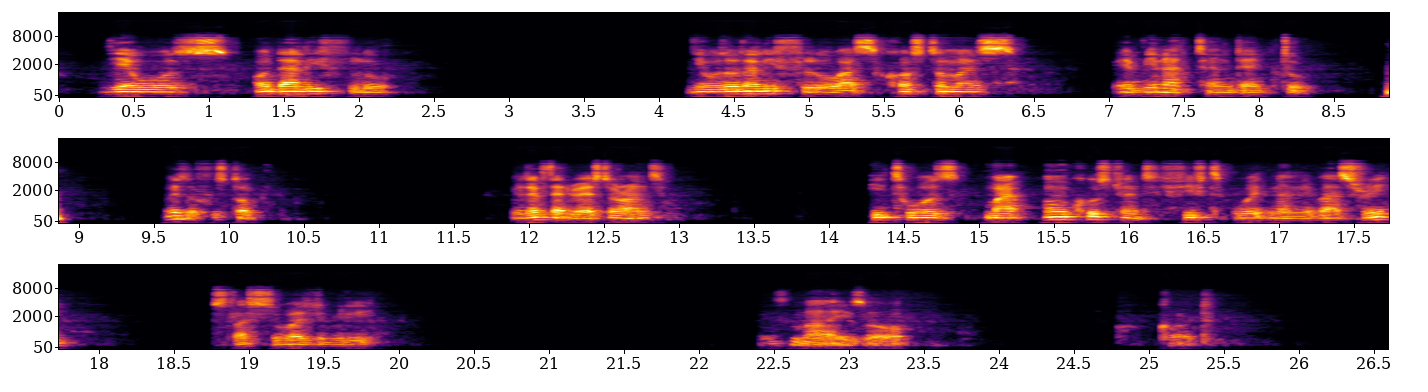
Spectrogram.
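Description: A man speaks calmly over an online call, reading out in short phrases with pauses.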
